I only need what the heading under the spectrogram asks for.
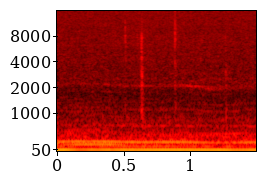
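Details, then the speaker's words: Heated windscreen on a Ford Focus Mk1 gives a steady low electrical hum and faint buzz. The original screen works fine despite a stored heated-screen relay short-to-ground fault code, whose cause is still uncertain. "yep heated Screen Works absolutely fine nothing wrong with that and that's the original screen"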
